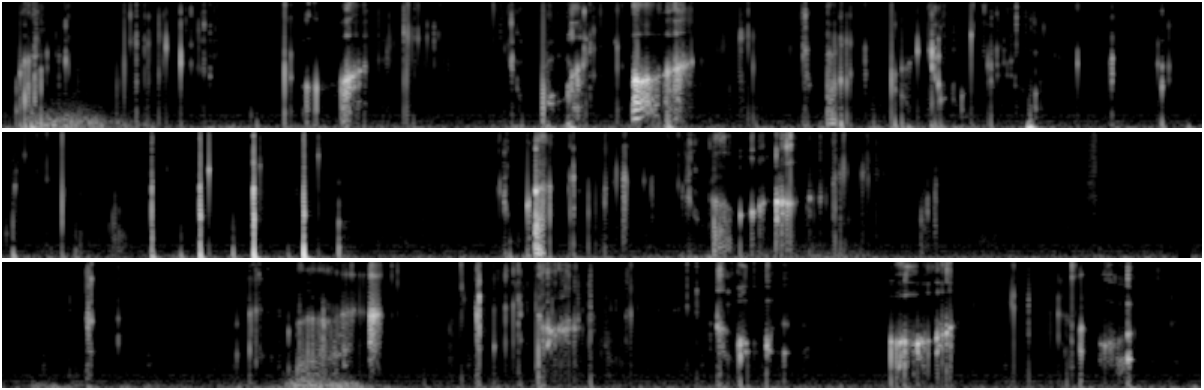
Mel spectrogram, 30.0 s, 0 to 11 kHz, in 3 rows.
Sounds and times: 0.1s mouth squish noises 1.2s
22.0s mouth squish noises 26.6s

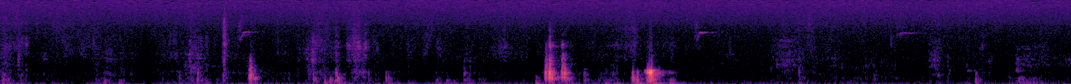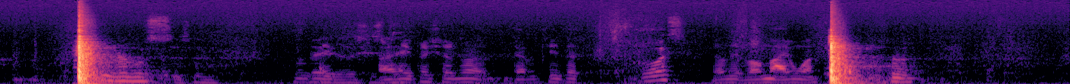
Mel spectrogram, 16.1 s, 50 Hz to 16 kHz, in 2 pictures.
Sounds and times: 8.6s places the logs on the plinth 9.0s
8.6s splitting dry hardwood logs 9.0s
14.2s places the logs on the plinth 14.7s
14.3s splitting dry hardwood logs 14.6s

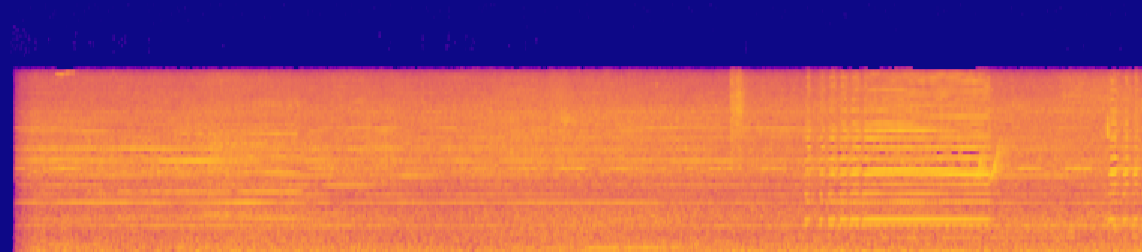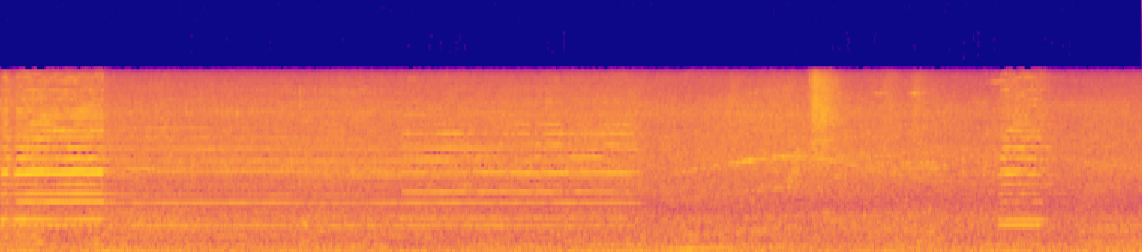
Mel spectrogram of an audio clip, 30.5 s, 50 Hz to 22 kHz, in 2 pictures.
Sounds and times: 0.2s traffic jam 30.4s
0.2s horns 24.1s
28.4s horns 29.4s

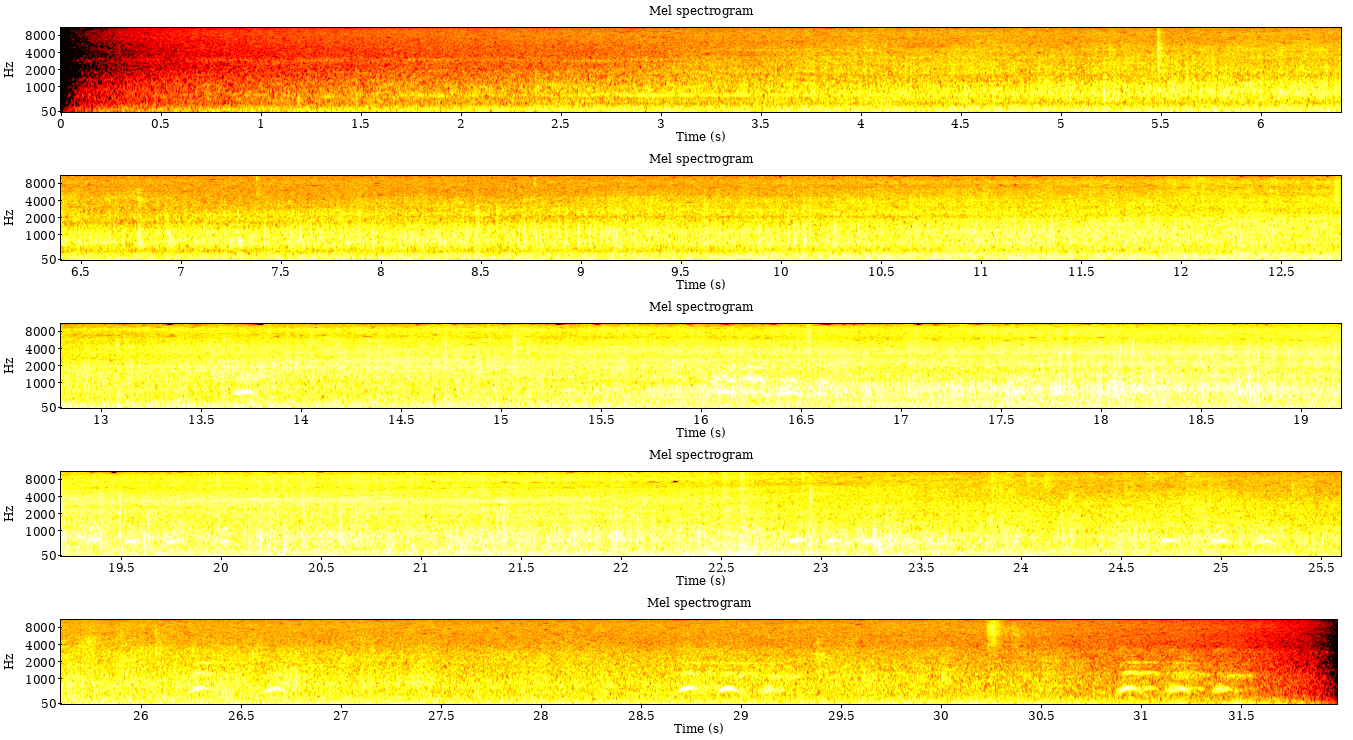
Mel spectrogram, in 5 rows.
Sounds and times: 13.6s dog 13.9s
16.0s dog 16.7s
19.3s dog 20.1s
22.8s dog 23.4s
24.7s dog 25.4s
26.2s dog 26.8s
28.7s dog 29.4s
30.9s dog 31.6s

